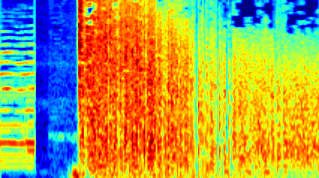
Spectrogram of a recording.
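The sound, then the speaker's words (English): A brief musical tone cuts to a split second of silence, then a sudden, loud explosion bursts in, its harsh roaring rumble filling the rest of the moment without fading much. “What is that? Shot us. Loud explosion.”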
